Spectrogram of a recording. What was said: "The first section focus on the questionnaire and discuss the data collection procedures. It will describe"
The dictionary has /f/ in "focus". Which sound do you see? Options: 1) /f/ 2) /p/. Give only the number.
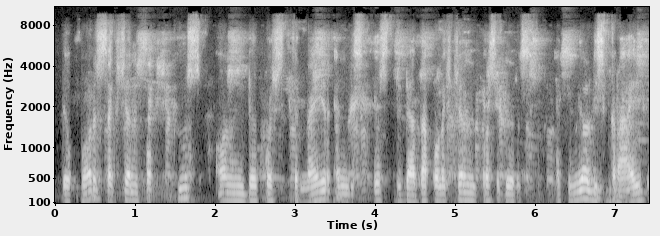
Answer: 2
